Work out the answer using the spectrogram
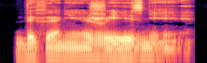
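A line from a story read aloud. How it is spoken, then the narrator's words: Blissful drawl. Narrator (Russian): Блаженно протянул заботливый владелец уникальной кобылы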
